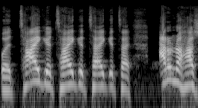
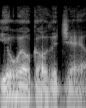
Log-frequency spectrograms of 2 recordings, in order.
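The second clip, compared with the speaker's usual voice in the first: brooding superhero voice, much lower pitch; 13 semitones lower than usual. Joking with others in conversation, switching into a Batman voice. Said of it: "In my Batman voice".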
